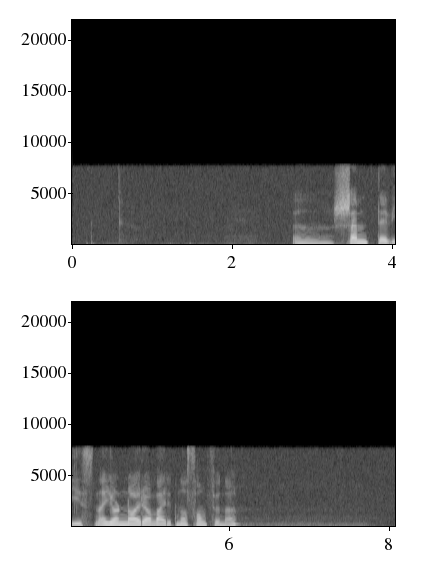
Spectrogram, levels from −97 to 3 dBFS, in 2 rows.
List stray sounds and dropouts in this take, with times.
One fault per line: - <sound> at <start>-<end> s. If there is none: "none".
none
